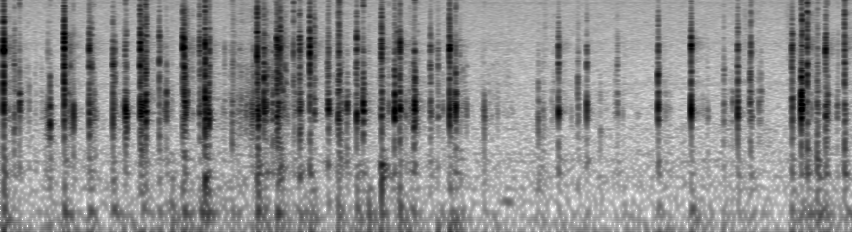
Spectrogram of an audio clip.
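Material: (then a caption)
Plastic. Fingertips type on a full-size black plastic computer keyboard with a hollow body and plastic keys, making rapid, crisp key taps with a sharp, bright click. The typing runs in quick bursts, eases into lighter, sparser taps midway, then picks up again, over a faint low hum.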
